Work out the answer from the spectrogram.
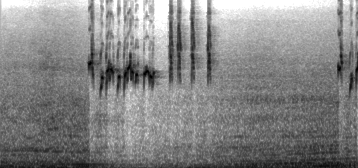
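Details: Orange-headed thrush in northern Bali, morning recording for bringing birds into breeding condition: a run of quick chirped notes followed by rapid sharp ticks, then a brief renewed chirp, over steady traffic-like rumble.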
